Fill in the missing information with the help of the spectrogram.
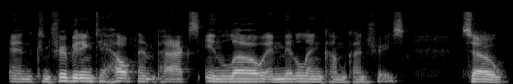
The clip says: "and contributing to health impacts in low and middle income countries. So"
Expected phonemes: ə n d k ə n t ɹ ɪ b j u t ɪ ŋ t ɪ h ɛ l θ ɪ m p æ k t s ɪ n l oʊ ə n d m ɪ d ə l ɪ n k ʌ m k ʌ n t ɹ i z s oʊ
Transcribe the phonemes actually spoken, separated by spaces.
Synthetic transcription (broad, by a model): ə n k n t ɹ ɪ b j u t ɪ ŋ t ɪ h ɛ l θ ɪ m p æ k t s ɪ n l oʊ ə n m ɪ d l ɪ n k ʌ m k ʌ n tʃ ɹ i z s oʊ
